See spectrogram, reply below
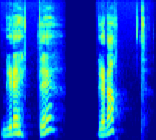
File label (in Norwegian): "glættæ", hemsedalsmaalet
